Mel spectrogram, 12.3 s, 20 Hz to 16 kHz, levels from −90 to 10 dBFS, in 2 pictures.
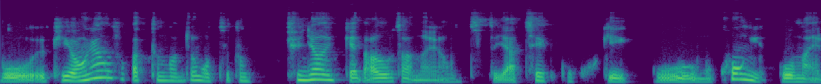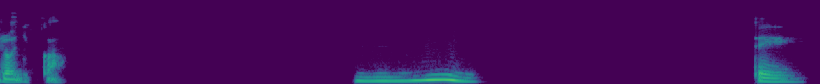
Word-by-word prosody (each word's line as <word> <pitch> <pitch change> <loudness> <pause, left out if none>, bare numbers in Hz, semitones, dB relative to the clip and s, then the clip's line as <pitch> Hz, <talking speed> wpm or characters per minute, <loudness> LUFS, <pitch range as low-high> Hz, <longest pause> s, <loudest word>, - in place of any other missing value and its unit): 뭐 75 +1 +4
이렇게 185 - 0
영양소 240 - +5
같은 180 -5 -1
건 170 -1 -3
좀 190 0 0
어쨌든 165 +1 -5 0.3
균형 215 +2 +5
있게 200 -8 0
나오잖아요. 145 - 0
어쨌든 - - -9
야채 - - 0
있고 - - -11
고기 - - -3
있고 - - -1
뭐 125 - -8
콩 240 -4 +5
있고 140 -3 +2
막 130 - -2
이러니까. 120 - -8 2.2
음. 165 +2 -4 2.1
네. 135 -4 -6
165 Hz, 220 characters per minute, -24 LUFS, 145-200 Hz, 2.2 s, 영양소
